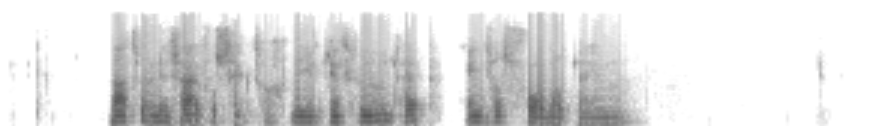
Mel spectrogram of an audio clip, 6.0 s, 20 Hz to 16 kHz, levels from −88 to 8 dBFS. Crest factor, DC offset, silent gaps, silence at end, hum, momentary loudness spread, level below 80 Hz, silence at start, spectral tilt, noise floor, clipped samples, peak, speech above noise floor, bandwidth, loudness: 24 dB; under 0.1%; none; 1.75 s; none; 9 LU; -56 dBFS; 0.75 s; -5 dB/octave; -85 dBFS; under 0.1%; -12 dBFS; 52 dB; 11.5 kHz; -34 LUFS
